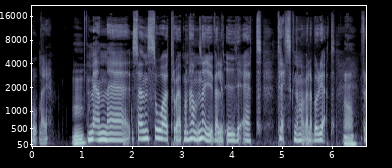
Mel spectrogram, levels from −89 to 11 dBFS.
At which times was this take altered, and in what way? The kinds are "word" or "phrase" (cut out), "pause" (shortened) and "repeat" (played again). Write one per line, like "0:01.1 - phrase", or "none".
0:03.8 - word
